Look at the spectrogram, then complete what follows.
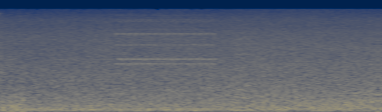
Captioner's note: ringing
